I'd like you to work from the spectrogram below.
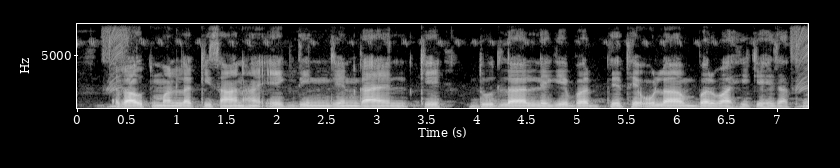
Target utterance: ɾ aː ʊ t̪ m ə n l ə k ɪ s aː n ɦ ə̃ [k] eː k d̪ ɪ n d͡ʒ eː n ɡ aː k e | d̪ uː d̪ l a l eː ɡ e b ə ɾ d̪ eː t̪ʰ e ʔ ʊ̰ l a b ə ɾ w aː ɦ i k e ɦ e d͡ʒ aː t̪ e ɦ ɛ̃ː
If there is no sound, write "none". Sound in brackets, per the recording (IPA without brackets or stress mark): ʔ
